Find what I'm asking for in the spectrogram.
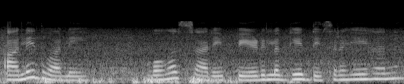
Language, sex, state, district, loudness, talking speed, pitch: Punjabi, female, Punjab, Kapurthala, -14 LUFS, 135 wpm, 210 Hz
